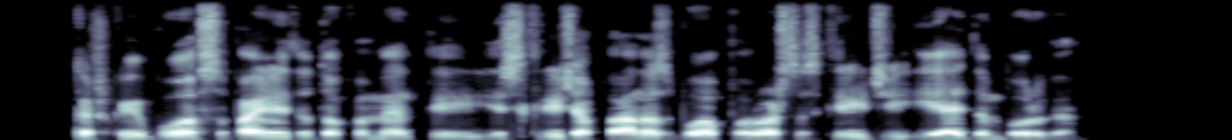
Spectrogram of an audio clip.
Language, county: Lithuanian, Vilnius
